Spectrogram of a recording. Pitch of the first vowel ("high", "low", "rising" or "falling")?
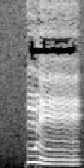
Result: high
